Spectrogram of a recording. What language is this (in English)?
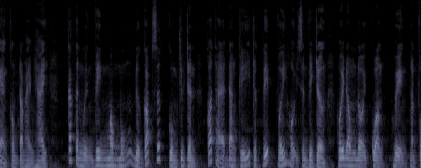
Vietnamese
